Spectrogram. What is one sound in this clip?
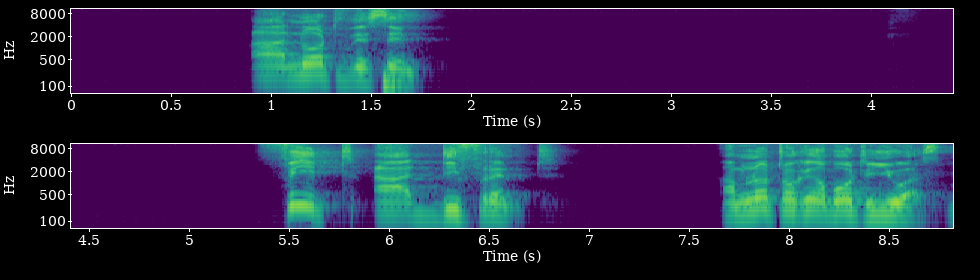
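A man speaks into a microphone in short, earnest phrases with pauses between them.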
